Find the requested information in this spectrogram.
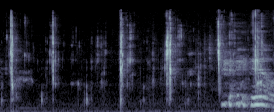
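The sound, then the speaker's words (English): Chewing on Twizzlers licorice candy, heard as a few sharp, moist bites and chews at irregular intervals with quiet gaps between them, followed by a brief vocal sound at the end. “You gotta try the Twizzlers, bro. Are you Twizzlers family or Red Vine family?”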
